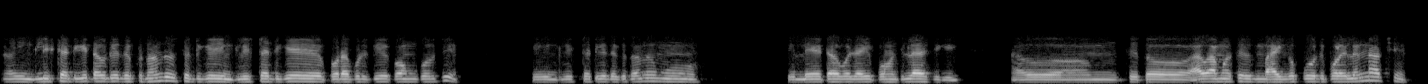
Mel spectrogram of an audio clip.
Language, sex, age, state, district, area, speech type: Odia, male, 45-60, Odisha, Nayagarh, rural, conversation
